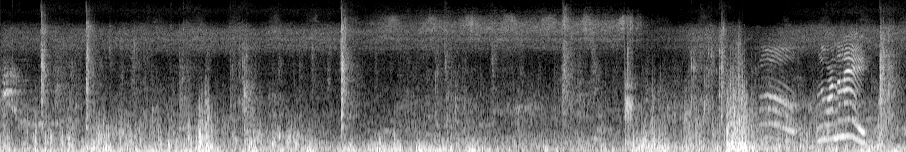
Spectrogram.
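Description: Sound-board combat lightsabers humming and swinging, with several sharp clashes scattered through the bout, echoing off bare concrete walls. Children's voices come in near the end.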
